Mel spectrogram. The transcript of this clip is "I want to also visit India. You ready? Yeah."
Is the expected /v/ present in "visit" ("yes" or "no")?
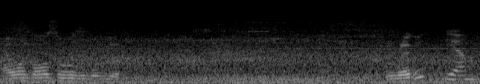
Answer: no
